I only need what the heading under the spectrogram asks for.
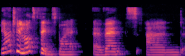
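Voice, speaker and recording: Over a quiet background, a woman with a British accent speaks at a medium pitch. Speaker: trauma transformation coach. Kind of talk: interview conversation. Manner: hesitant, filler words.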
